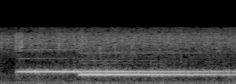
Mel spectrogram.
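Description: A two-note doorbell chime sounds once, a higher tone sliding into a lower sustained one that rings out clearly and fairly close, with no one speaking.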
